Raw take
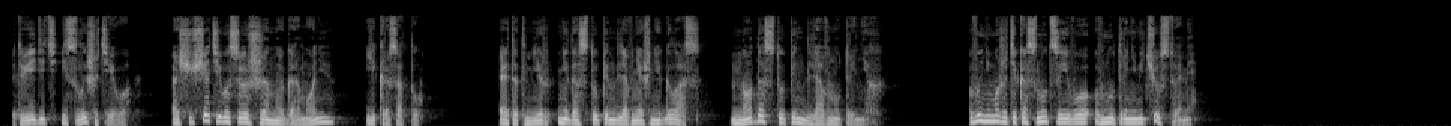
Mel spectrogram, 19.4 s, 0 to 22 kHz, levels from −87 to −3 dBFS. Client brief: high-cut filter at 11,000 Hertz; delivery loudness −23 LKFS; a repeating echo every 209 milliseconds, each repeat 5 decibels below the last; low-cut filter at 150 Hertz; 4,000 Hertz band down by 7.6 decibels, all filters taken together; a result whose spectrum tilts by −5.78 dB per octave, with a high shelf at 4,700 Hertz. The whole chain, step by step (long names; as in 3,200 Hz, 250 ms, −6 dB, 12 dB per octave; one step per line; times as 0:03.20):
high-pass filter 150 Hz
low-pass filter 11,000 Hz
parametric band 4,000 Hz −7 dB
high-shelf EQ 4,700 Hz −5 dB
repeating echo 209 ms, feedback 56%, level −5 dB
level +6.5 dB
